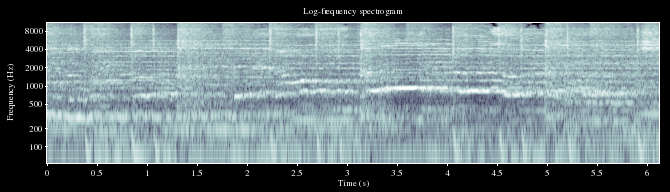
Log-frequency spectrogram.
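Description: Live doom metal band playing: a woman's lead vocal sung over distorted electric guitars, bass, keyboards and drums, with a long held sung note in the middle.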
